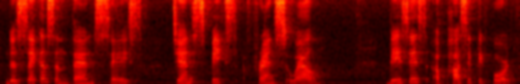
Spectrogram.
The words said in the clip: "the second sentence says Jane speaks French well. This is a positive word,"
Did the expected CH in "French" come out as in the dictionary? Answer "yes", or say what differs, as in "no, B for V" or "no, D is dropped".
no, S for CH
